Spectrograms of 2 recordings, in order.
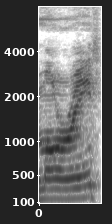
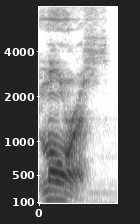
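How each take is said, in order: First: The name is pronounced as Maurice. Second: The name is pronounced as Morris. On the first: This is how the speaker always said it. The speaker calls it wrong. "I always called him Maurice" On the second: This is how the family actually said it. The speaker calls it right. "they actually pronounced it Morris"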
